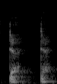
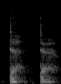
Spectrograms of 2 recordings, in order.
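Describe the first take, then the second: The two takes are said the same way.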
